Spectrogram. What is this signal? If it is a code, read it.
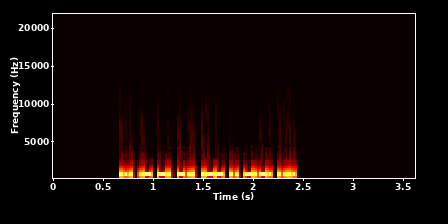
Morse code, heard as a keyed tone, about 50 wpm, 700 Hz. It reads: SANDWICH
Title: Top 1751-2000 Words 50wpm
